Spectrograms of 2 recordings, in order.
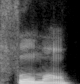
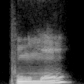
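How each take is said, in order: First: The word begins with an F sound. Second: The word begins with a P sound.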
